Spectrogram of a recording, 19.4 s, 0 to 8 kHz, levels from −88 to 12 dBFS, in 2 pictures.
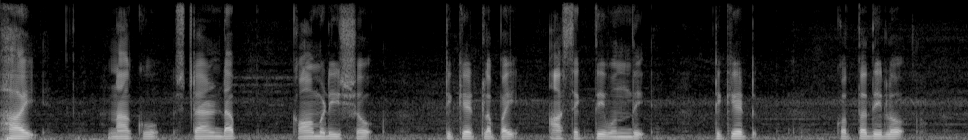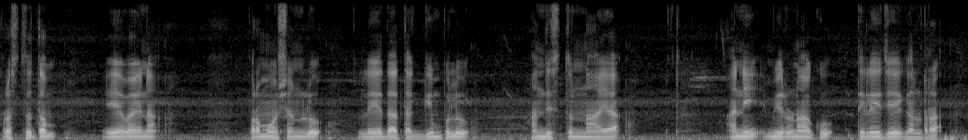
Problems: constant background noise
